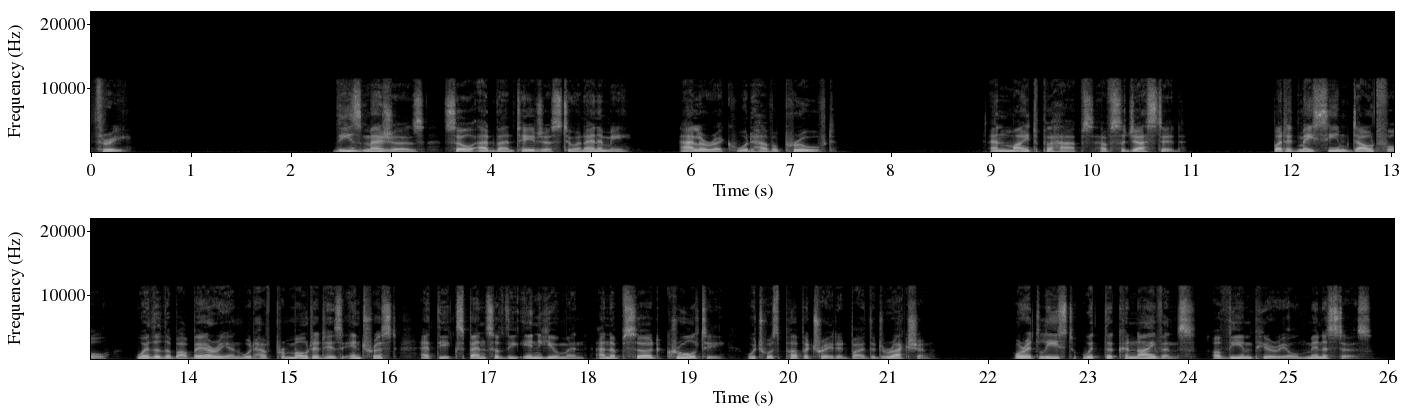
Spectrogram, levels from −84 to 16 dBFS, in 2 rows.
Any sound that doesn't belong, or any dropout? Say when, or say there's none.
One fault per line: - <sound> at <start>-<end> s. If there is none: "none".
none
